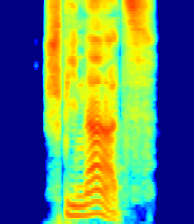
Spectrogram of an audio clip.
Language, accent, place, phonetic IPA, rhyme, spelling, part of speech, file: German, Germany, Berlin, [ˌʃpiˈnaːt͡s], -aːt͡s, Spinats, noun, De-Spinats.ogg
- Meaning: genitive of Spinat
